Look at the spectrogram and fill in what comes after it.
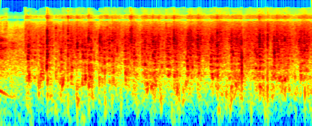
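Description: Horses' hooves splashing through a wide muddy puddle, a continuous run of wet, sloshing steps.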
